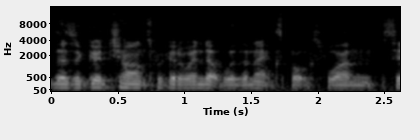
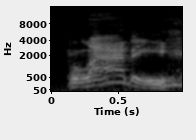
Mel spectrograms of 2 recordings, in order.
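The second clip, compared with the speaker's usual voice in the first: bloody in a fake American accent, pitched way up; 10 semitones higher than usual. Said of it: "even be attempted in American accent".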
